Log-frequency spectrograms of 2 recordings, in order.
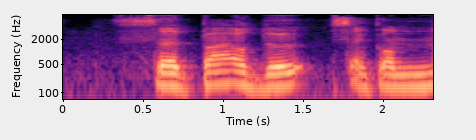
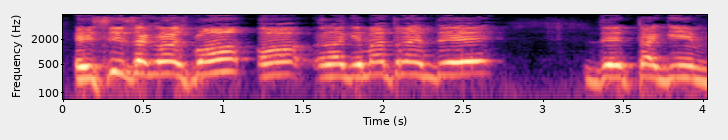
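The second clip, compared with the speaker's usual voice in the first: higher and louder, laughing with excitement; excited discovery; 8 semitones higher, 5 dB louder than usual. Real, not acted. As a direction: share the find with rising glee. Excited reveal of gematria discovery.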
